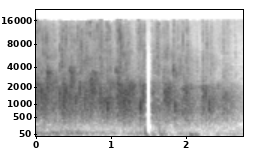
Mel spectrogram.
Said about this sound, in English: Let's give the Lord a good clap offering, amen.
